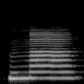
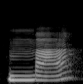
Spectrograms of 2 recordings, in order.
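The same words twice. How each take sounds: First: The pitch stays high, long and level. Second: The syllable carries the second tone. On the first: It means mother. "It's high, it's long, and it's stable on the high tone" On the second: It means hemp. "but the second tone"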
